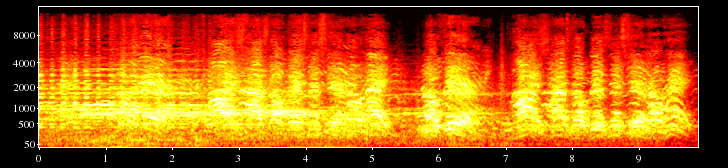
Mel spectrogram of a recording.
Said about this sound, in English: A few miles down the road from the warehouse, outside the City Hall building in Surprise, a crowd of hundreds is swarming the entrance.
